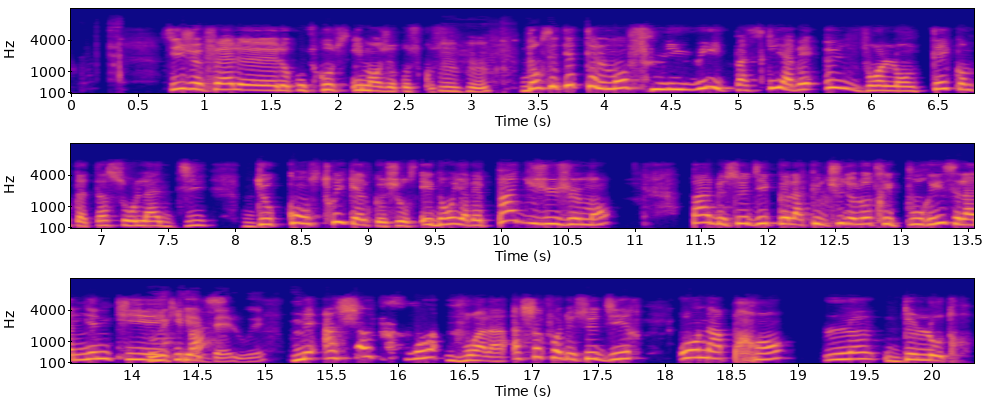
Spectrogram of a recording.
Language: French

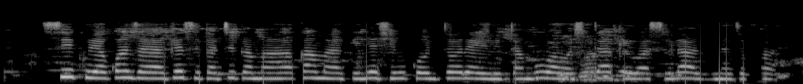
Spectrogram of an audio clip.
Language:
Swahili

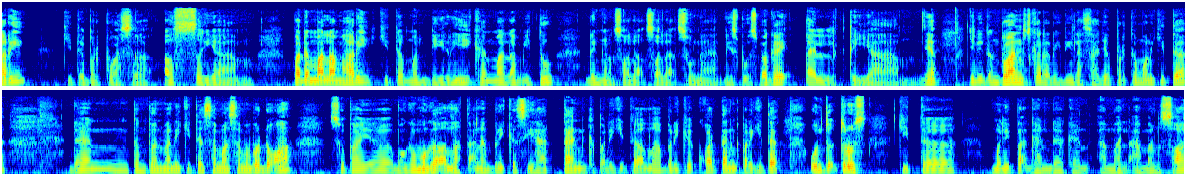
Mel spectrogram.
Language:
Malay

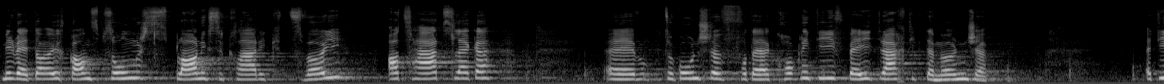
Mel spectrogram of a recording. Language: Swiss German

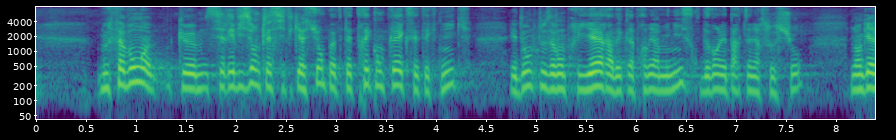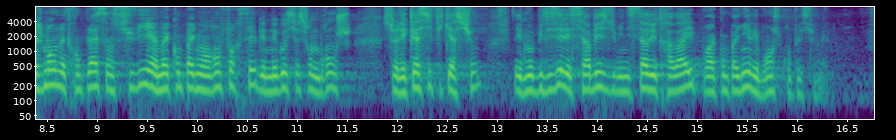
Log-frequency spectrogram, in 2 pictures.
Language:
French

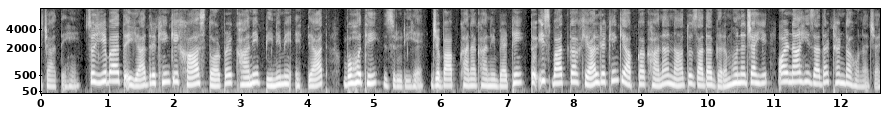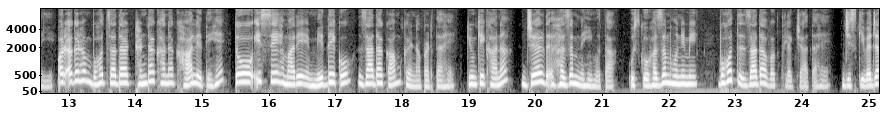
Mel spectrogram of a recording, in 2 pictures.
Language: Urdu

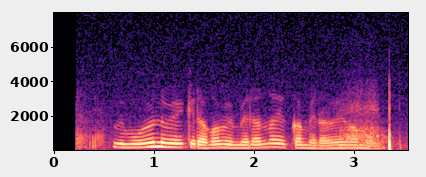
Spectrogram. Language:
Kikuyu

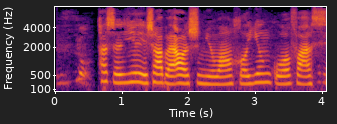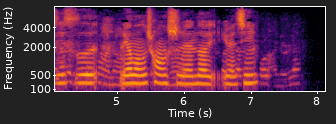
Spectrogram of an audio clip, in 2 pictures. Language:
Chinese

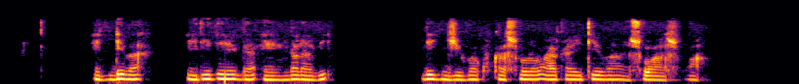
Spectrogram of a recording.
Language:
Ganda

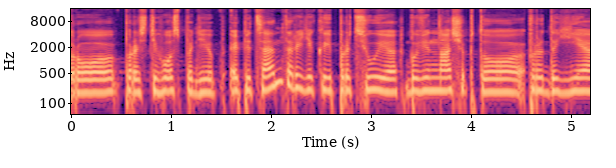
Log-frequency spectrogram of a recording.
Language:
Ukrainian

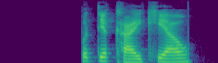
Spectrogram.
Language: Min Nan Chinese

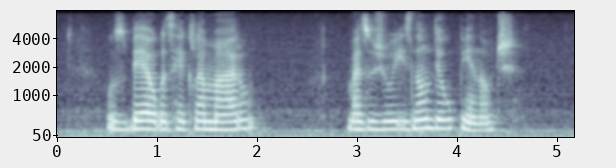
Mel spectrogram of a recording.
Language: Portuguese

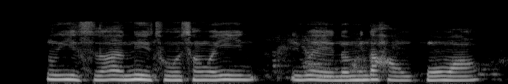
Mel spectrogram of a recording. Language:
Chinese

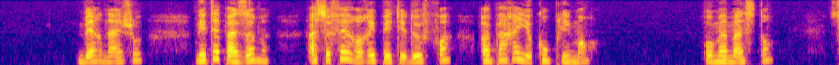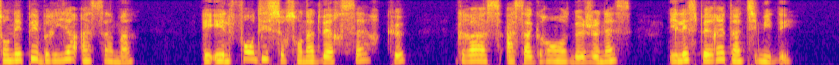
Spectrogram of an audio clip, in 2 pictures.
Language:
French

